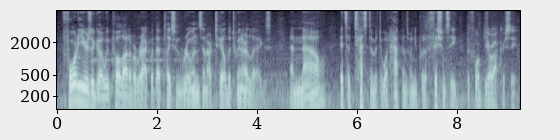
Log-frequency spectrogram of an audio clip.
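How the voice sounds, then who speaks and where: An actor playing a commanding, self-assured boss of a private army in a video game. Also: male voice, deep voice, a little mellow, a little hiss or hum. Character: commanding, self-assured male military tycoon. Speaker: military company chief executive.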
